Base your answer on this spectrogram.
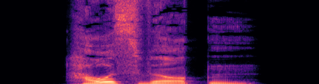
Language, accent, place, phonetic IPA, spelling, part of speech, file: German, Germany, Berlin, [ˈhaʊ̯sˌvɪʁtn̩], Hauswirten, noun, De-Hauswirten.ogg
- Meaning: dative plural of Hauswirt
